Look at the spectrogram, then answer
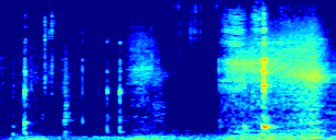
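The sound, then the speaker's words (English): A loud car with a rough, unmuffled engine and a bad muffler rumbles low and steady, then swells into a harsher roar as it passes by, with a few faint clicks early on. “You got a loud car. Shit. You need to change your muffler.”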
